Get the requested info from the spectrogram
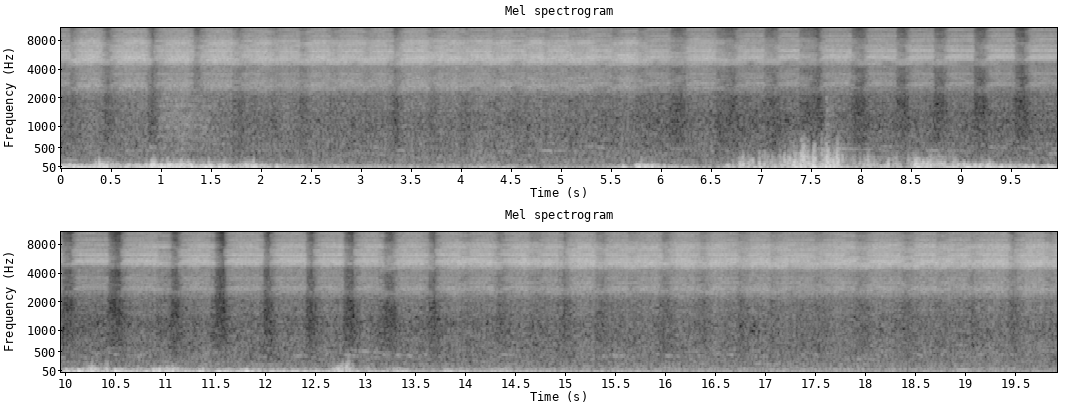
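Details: Cretan cicadas singing in a street in Ierapetra, Crete, Greece: a dense, continuous hissing buzz with a rapid pulsing throb, over low rumbles of passing street noise.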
